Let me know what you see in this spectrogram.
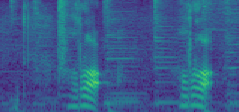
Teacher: Gambaran bunyi huruf ro tafkhim itu seakan-akan bunyi ro memenuhi mulut, rongga mulut.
